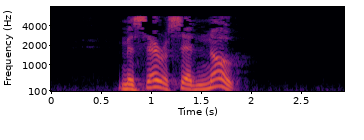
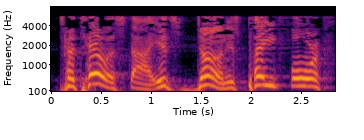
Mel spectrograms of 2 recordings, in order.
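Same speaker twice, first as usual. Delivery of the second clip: loud, high hellfire preaching; preaching at full force; 5 semitones higher, 10 dB louder than usual. Acted. Preacher driving the point home to the congregation, loud and high. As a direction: thunder it out from the pulpit.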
